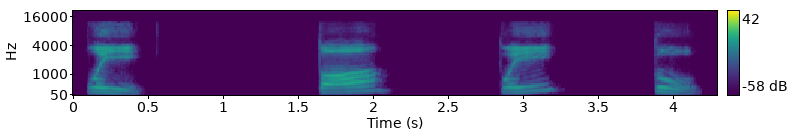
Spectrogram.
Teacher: মোটা হরফ বিধায় জের হোক জবর হোক পেশ হোক সর্ব অবস্থায় হরফটা আমাদের মোটা করতে হবে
